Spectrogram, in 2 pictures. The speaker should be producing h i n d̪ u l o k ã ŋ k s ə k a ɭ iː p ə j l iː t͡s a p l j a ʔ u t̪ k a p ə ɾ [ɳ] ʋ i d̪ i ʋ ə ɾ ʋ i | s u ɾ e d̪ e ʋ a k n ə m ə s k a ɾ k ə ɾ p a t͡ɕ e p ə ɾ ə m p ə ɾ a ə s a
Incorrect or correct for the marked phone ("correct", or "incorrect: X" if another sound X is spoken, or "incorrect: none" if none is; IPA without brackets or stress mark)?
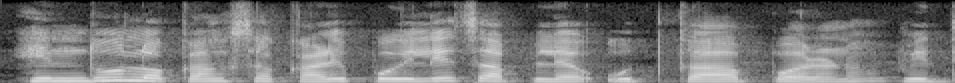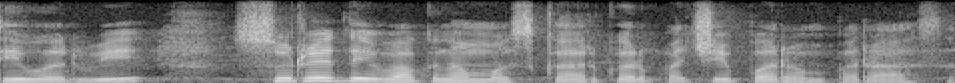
correct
